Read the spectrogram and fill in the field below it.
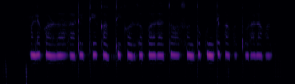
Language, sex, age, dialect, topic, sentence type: Marathi, female, 41-45, Varhadi, banking, question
